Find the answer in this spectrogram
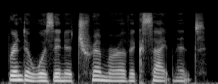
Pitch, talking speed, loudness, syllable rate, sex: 170 Hz, 190 wpm, -18 LUFS, 6.1 syllables/s, female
